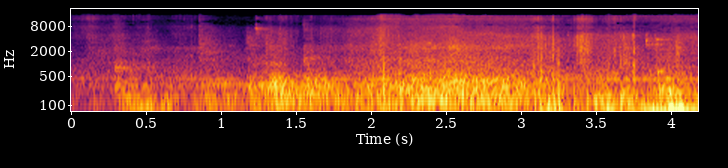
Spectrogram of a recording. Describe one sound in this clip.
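Elevator doors slide open with a rumble.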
